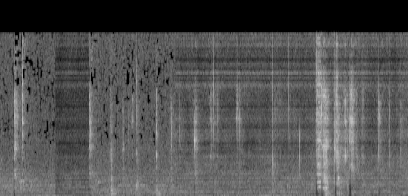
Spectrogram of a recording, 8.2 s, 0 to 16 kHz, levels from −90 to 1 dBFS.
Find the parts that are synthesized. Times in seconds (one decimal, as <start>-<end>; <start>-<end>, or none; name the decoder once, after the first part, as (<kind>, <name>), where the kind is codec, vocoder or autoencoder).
1.1-1.8 (codec, SNAC); 3.5-8.2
